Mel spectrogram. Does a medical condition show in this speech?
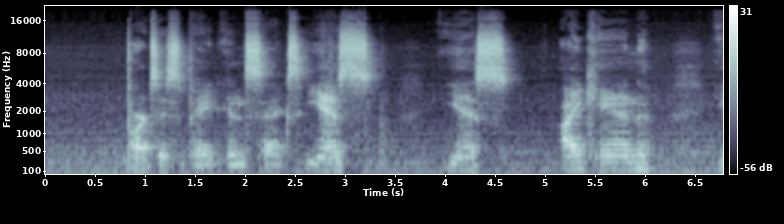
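Yes: cerebral palsy; takes medication.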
